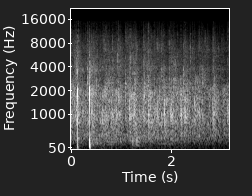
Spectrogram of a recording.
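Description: Audience applause at a Tirobhava festival gathering for a spiritual teacher, a full, steady round of clapping from a crowded hall, with a couple of sharper claps near the start.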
